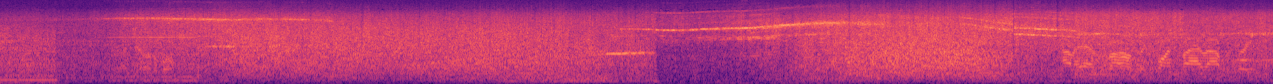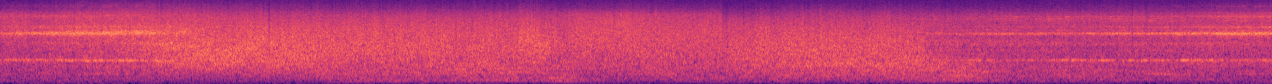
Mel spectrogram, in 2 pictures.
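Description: A Navy jet approaching an aircraft carrier for landing off the coast of Vietnam makes a loud, sustained roar with rising whistling tones that swell and ease over about twenty-five seconds.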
